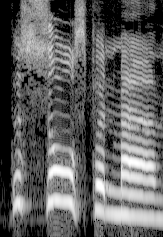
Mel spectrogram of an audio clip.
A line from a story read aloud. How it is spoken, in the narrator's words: they all cried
